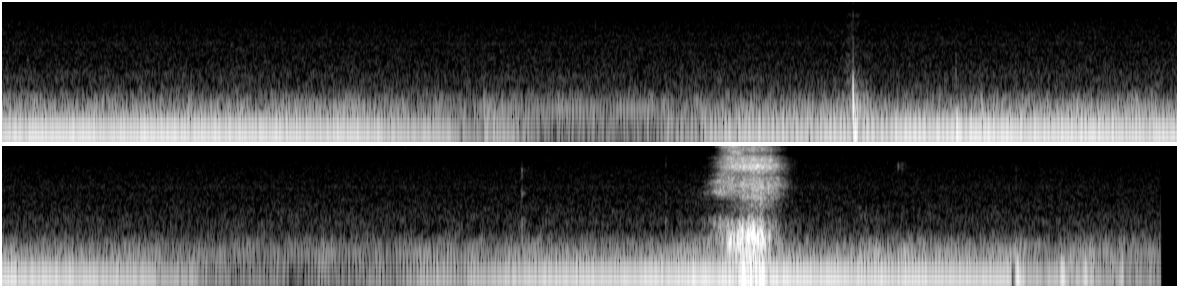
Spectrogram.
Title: Loki Doesn't Like Sneezes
